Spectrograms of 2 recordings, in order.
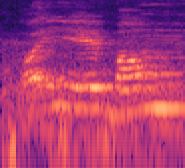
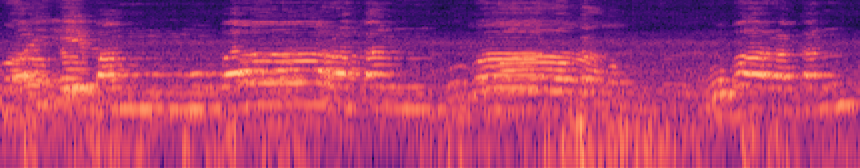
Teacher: তানবিনের পরে মিম আসলে তাসদীদ দিয়া মিলাইতে হবে। তাসদীদ দিছি, এখন মিলাবো তাইয়িবাম। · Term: ইদগামে বা গুন্না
